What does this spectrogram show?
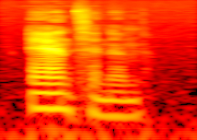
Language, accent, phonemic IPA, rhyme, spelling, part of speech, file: English, General American, /ˈæn.təˌnɪm/, -ɪm, antonym, noun, En-us-antonym.ogg
- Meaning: A word which has the opposite meaning of another word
